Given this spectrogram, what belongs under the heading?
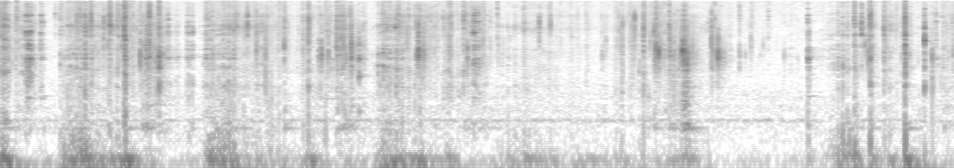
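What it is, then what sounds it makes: Dry bar soap. A utility knife carves into a solid, dry pink bar of soap held in a long-nailed hand. Crisp scraping and crumbly, crackling cuts come in quick bursts over soft, low thuds. The flakes shave off steadily for the whole clip.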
